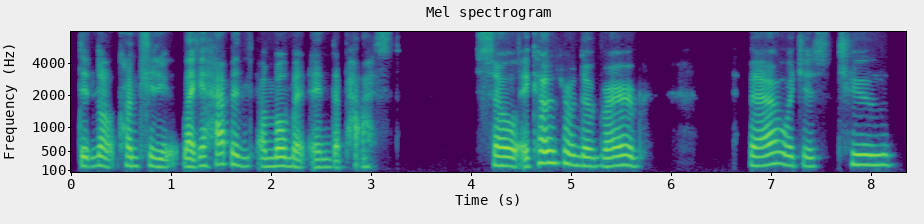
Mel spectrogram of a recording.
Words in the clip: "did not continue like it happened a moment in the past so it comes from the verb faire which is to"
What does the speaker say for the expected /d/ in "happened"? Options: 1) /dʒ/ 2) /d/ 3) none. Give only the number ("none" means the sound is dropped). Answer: 2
